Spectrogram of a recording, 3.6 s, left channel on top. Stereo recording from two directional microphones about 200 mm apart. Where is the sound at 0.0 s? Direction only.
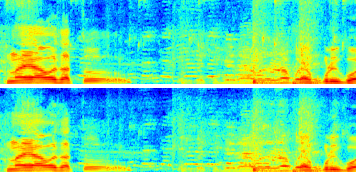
Centre (ahead or behind).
